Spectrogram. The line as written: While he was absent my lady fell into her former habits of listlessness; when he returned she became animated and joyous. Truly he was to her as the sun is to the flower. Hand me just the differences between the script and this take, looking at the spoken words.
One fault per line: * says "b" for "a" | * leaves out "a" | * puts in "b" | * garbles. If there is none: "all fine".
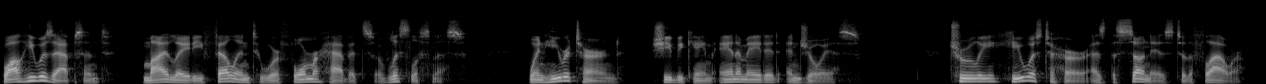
all fine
